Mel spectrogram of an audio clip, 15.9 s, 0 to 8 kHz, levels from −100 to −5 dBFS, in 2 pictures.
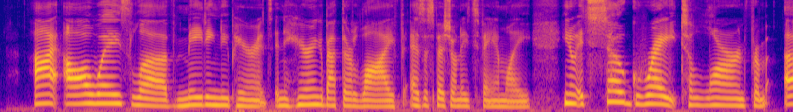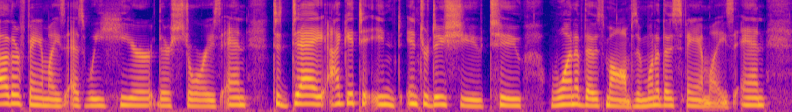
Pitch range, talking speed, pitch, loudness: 175-215 Hz, 190 wpm, 190 Hz, -22 LUFS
